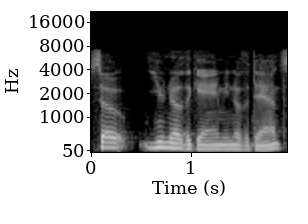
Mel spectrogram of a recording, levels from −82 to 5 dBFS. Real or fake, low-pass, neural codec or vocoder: real; 7.2 kHz; none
